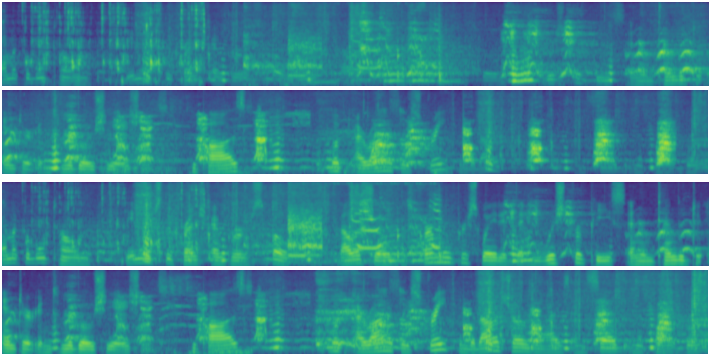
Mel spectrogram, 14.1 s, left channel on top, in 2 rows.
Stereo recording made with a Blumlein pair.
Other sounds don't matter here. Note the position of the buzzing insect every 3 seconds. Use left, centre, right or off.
right, centre, left, centre, right.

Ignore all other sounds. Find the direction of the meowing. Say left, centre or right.
right.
